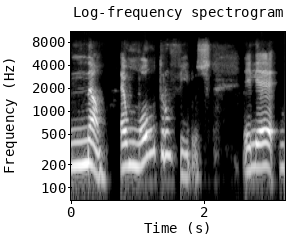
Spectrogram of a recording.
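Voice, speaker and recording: A woman's medium-pitched voice with lively intonation and a Bahian accent. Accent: Northeastern Brazilian (Bahia). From Northeast Brazil, Salvador. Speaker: medical education manager at a vaccine company. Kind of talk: online health talk.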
